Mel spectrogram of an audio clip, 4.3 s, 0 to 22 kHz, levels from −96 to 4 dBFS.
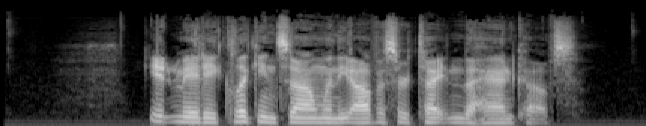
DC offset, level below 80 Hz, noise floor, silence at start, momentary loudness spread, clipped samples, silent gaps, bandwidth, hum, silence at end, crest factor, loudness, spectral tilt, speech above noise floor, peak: under 0.1%; -58 dBFS; -64 dBFS; 1 s; 8 LU; under 0.1%; none; 14 kHz; none; 0.5 s; 20 dB; -18 LUFS; -2.5 dB/octave; 45 dB; 0 dBFS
